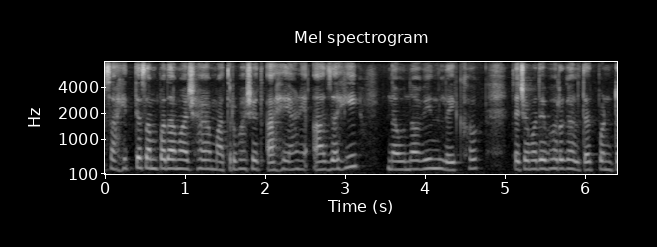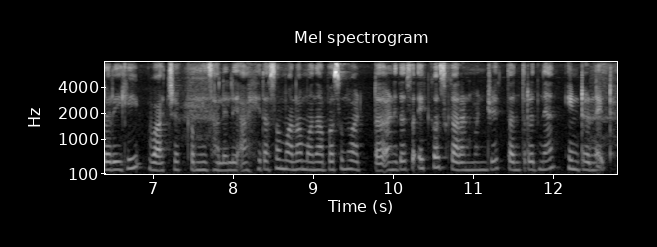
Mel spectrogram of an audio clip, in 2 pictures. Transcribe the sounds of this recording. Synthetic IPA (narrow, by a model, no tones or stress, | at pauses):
saɦit̪jəsəmpəd̪amad͡ʑʱjamat̪ɾubʱaʂet̪aɦeaɽ̃iʔad͡zəɦiː | nəʋnəʋiːnlekʰəkt̪jat͡ɕjaməd̪ʱjebʱəɾɡʱalt̪jat̪̚pəɳʈəɾiːɦiːʋat͡ɕəkːəmiːd͡zʱaleleʔaɦet̪əsəːməlamənapasuːnʋaʈ̚t̪əːaɽ̃it̪jat͡səːʔekət͡skaɾəɳm̤əɳd͡zet̪ənt̪ɾəd̪njaniɳʈəɾneʈ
